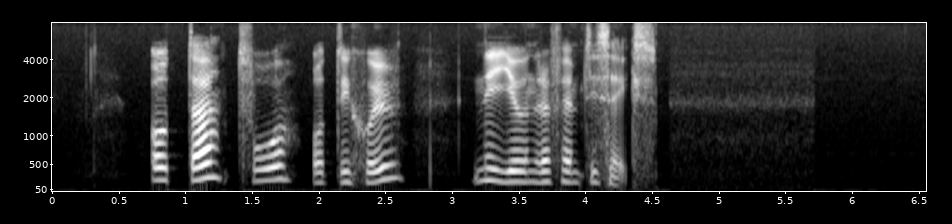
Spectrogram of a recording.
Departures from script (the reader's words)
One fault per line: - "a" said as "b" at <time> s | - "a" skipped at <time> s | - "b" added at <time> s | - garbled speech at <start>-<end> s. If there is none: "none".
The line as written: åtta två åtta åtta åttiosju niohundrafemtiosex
- "åtta åtta" skipped at 1.8 s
